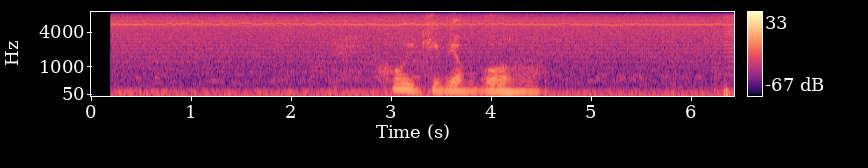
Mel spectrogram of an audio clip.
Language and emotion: Russian, neutral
